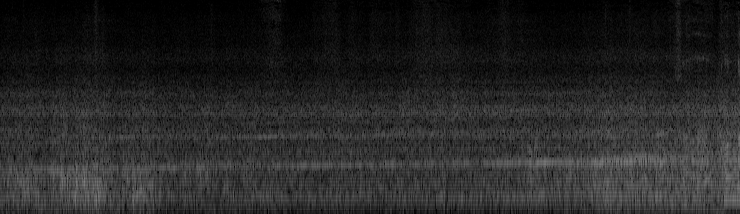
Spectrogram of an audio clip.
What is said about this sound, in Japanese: 今ほんで電車の音が大きくなってきたから、僕ちょっと大きめで喋ってますけどね、電車の音に紛れて喋るみたいな感じで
